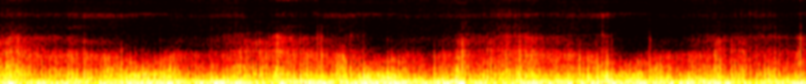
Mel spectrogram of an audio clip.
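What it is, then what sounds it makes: Metal microphone grille being scratched. Metal ball-tipped sticks scratch across the perforated metal grille tops of two cylindrical microphones. The result is a steady, deep, purr-like rumbling scrape dominated by low frequencies, scattered with brief sharper ticks and clicks that reach into the upper mids.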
